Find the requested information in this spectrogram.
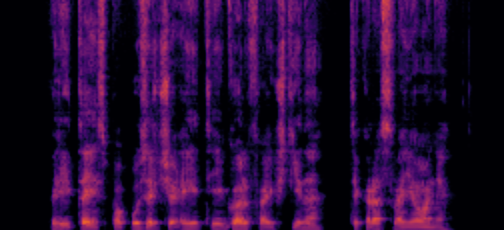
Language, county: Lithuanian, Kaunas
